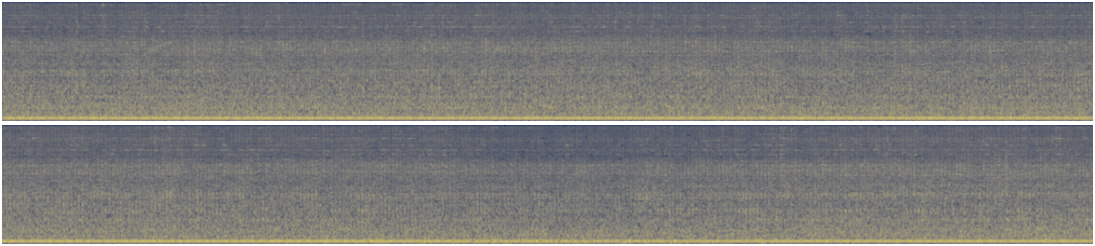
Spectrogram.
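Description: A truck-mounted drilling rig's engine roars loudly and steadily.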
